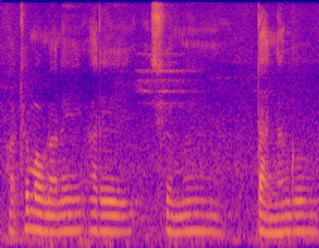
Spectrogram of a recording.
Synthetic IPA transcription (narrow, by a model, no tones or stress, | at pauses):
patʰɯmawnanɯaɾɯ | semɯ | tanːaŋɡɯ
